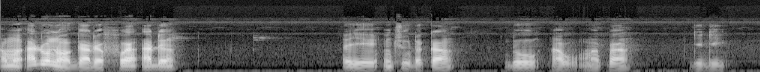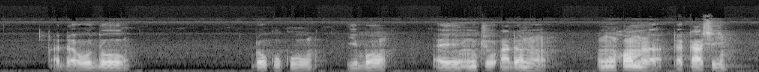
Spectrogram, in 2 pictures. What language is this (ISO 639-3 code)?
ewe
